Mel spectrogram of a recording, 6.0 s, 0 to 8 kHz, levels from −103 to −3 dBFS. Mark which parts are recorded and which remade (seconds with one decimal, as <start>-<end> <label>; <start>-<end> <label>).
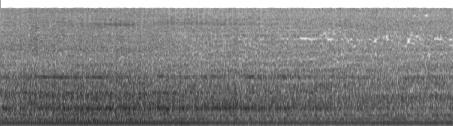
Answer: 0.0-2.3 recorded; 2.3-6.0 remade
